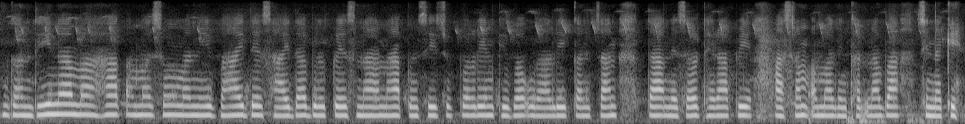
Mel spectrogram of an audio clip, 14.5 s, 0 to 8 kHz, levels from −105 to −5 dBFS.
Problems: constant background noise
